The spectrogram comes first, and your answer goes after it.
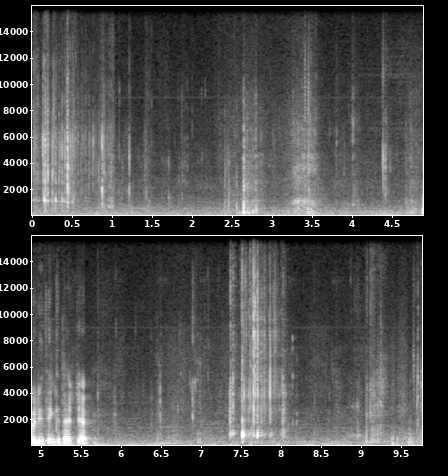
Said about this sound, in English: Listen to that crunch.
